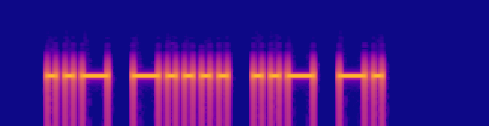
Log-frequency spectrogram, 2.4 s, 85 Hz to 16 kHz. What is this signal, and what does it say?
Morse code, heard as a keyed tone, about 28 wpm, 700 Hz. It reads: U6UN
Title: All Cut Numbers - 4-Digit 28wpm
